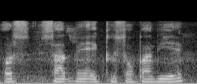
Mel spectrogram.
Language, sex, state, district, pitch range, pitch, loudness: Hindi, male, Arunachal Pradesh, Papum Pare, 125-130 Hz, 130 Hz, -16 LUFS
